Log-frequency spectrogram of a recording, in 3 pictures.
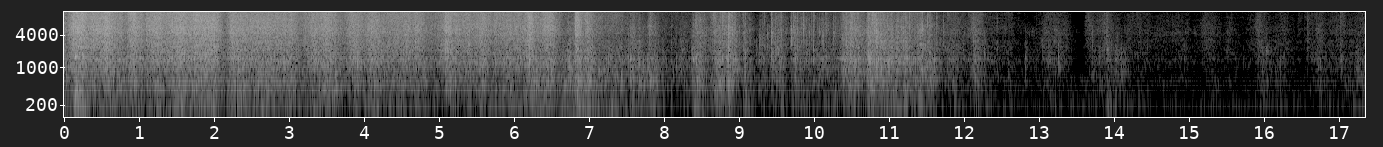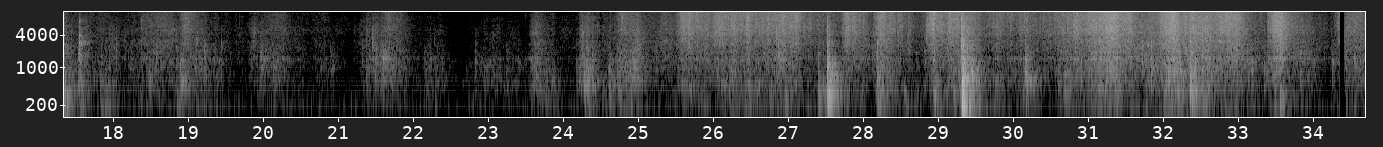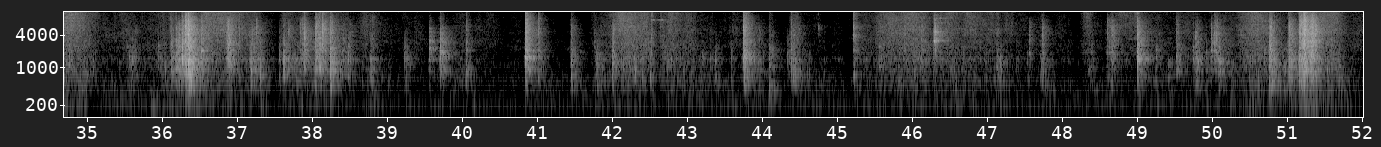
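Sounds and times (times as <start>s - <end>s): rustling: 0.0s - 12.4s, 23.6s - 37.2s.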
